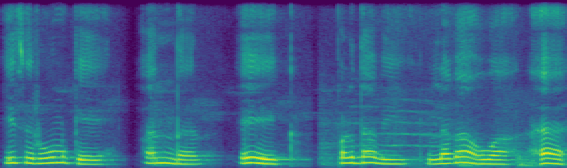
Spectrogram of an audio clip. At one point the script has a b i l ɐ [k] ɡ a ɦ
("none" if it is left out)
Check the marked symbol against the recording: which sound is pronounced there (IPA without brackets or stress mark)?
none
